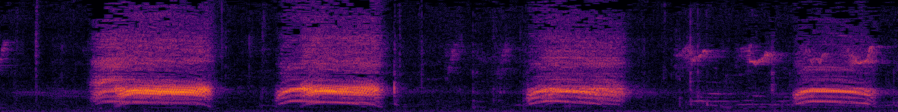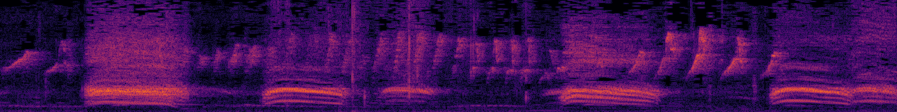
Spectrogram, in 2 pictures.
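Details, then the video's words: A flock of crows gathering and calling angrily over food gives about nine harsh, hoarse caws spaced roughly a second apart, with thin twittering of small birds in the gaps. "Crow Birds Unity Anger and Sound | All types of Crow Sounds | কাকের ডাক Crow Sound Loudly"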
